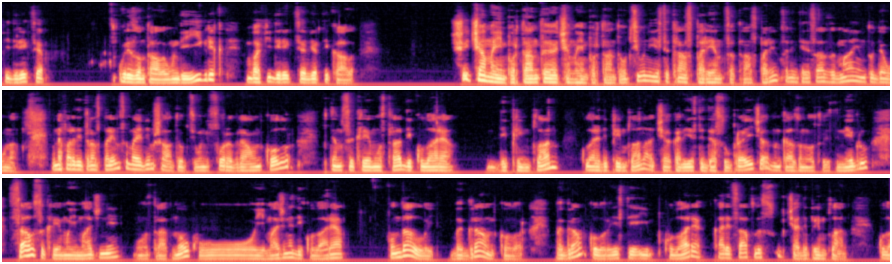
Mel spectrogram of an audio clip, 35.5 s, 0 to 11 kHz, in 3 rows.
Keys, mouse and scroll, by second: 12.4 click, 22.8 click, 24.4 click.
